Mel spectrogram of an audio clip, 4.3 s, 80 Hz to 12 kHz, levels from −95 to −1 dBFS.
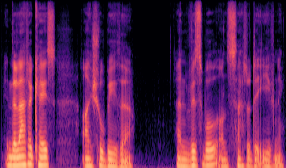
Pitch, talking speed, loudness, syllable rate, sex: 105 Hz, 180 wpm, -20 LUFS, 6.5 syllables/s, male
